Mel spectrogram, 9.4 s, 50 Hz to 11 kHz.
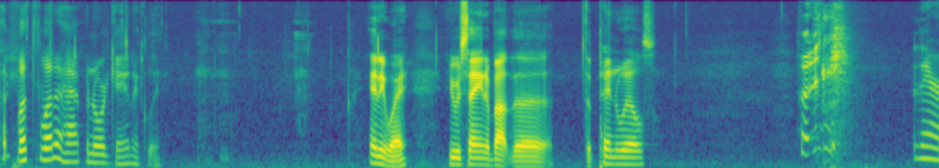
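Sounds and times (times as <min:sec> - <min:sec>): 
speech: 0:00.2 - 0:01.7, 0:03.7 - 0:06.6, 0:08.0 - 0:08.5, 0:09.2 - 0:09.3
person sneezing: 0:08.1 - 0:08.6.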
